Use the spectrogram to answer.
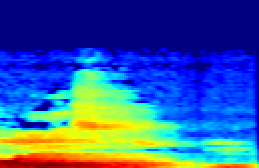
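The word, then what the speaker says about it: honest: अब क्या है ऑनेस्ट को जब हम हिंदी में लिखते हैं तो ऑनेस्ट है ना, तो ये साइलेंट है ऑनेस्ट को बोलते हैं इसे ऑनेस्ट।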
